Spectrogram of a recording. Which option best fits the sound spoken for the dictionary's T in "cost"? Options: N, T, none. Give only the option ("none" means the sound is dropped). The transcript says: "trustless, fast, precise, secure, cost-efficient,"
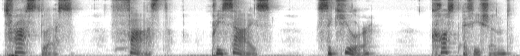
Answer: T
